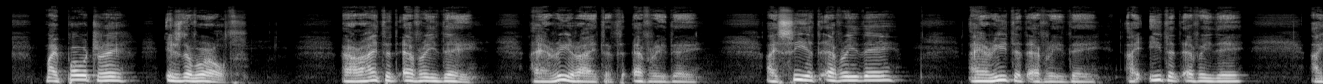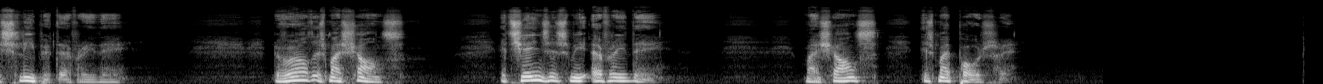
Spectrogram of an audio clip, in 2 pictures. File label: sound poetry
